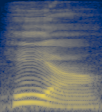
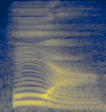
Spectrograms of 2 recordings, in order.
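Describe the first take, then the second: No difference in how they are said.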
